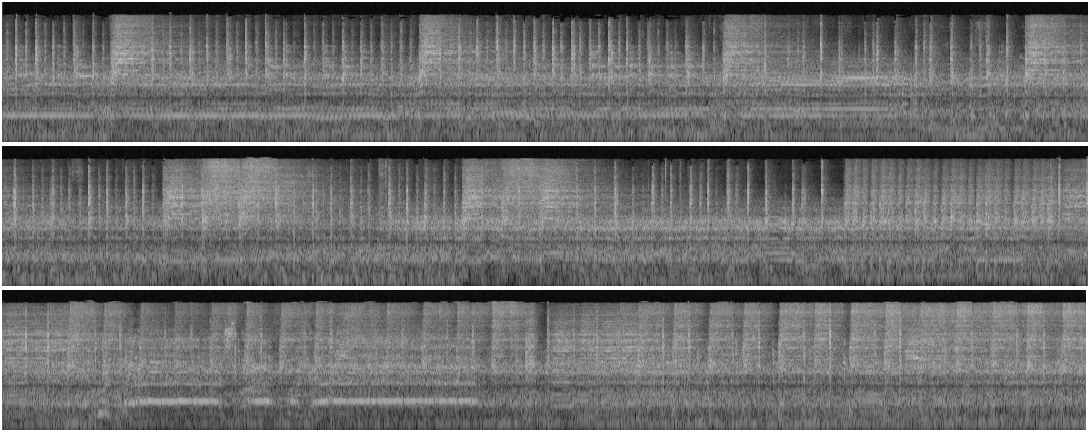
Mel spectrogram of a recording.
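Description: A live rock band playing through PA speakers: electric guitar and drum kit, with one long held note a little over two-thirds of the way through.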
